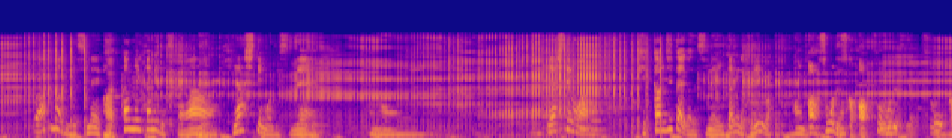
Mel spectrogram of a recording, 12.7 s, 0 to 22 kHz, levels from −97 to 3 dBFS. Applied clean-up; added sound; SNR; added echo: classical method WPE with log-MMSE.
